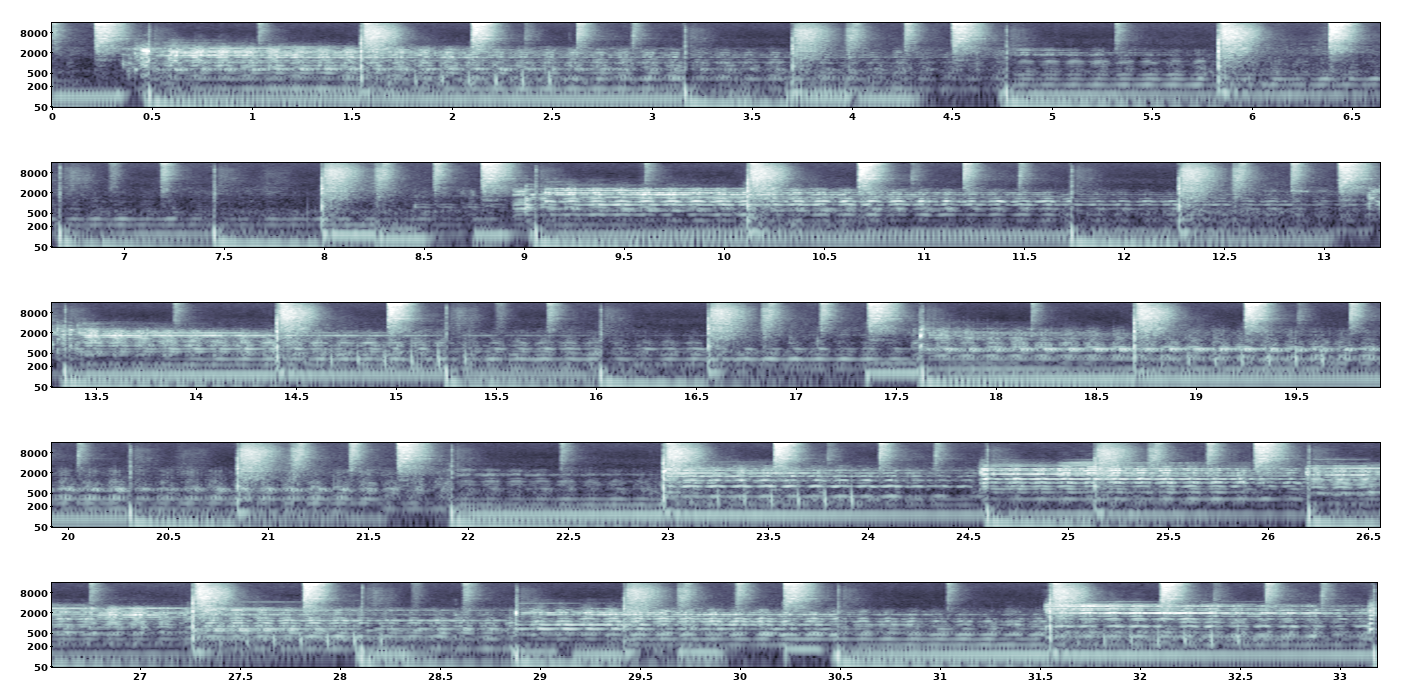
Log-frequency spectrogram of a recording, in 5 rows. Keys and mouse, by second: 0.3-3.8 drag, 6.1-9.0 drag, 8.4-10.1 middle drag, 10.4-13.4 middle drag, 14.2-15.4 middle drag, 15.4-17.2 drag, 16.2 l, 17.2 middle click, 17.4 h, 19.4 click, 20.2 l, 20.9 l, 21.4-25.4 drag, 24.3 l, 25.4 l, 26.5-28.5 drag, 28.1 middle click, 28.6 KP_1, 31.7 r.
